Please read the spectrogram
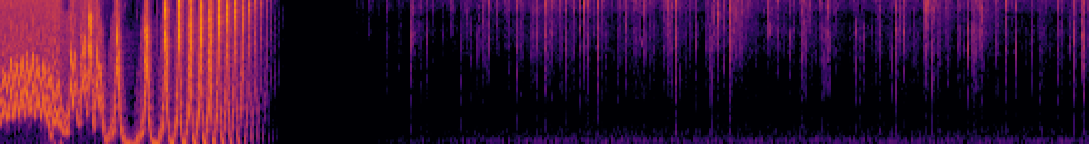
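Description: The song ends on a synthesizer effect whose pitch bends and sweeps, then breaks into rapid pulses that get faster and cut off suddenly about two and a half seconds in. After a moment of silence comes the faint crackling and popping of a wood fire burning.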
